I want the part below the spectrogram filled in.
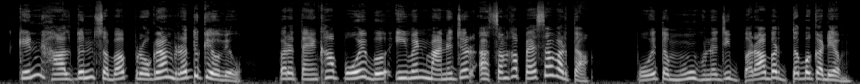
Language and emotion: Sindhi, angry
